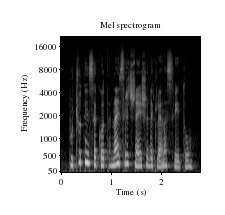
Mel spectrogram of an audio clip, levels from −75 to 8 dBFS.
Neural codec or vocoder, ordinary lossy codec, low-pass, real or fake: none; none; 19.8 kHz; real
